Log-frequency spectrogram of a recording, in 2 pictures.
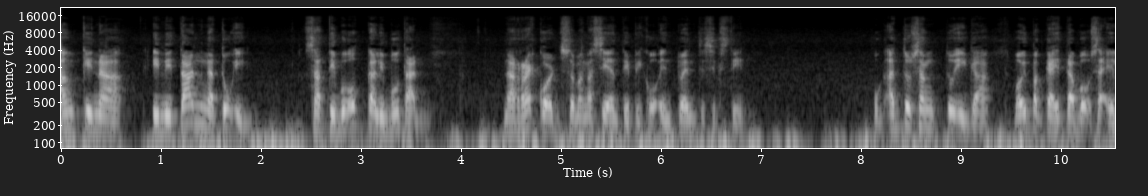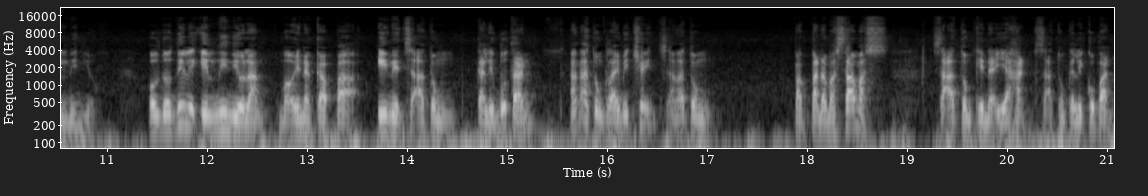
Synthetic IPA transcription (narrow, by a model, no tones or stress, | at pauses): ʔaŋkɪna | ʔɪnɪt̪anŋat̪uːʔɪɡ̚sɐt̪ɪbʊʔokːɐlɪbuːt̪a̰nː | ɐɾɛkoɹd̪sɐmɐŋasajɛnt̪ɪfɪkoʔɪŋt̪wɛnt̪isɪkst̪ḭn | ʔʊɡad̪̚t̪osaŋt̪uʔɪɡamaʔojpaɡ̚kahɪt̪aboʔsɐʔɪlninjo̰ | ʔold̪od̪ilɪʔɪlninjolaŋmɐʔojnɐkapa̰inɪt̪̚saʔa̰ːt̪oŋkɐlɪbuːt̪anʔaŋʔaːt̪oŋklajmɪt̪̚t͡ʃḛjnsa̰ŋʔaːt̪oŋ | pɐɡ̚panamast̪amasː | ɐʔa̰ːt̪oŋkɪnaʔɪjaɦa̰nsaʔa̰t̪oŋkɐlɪkupan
